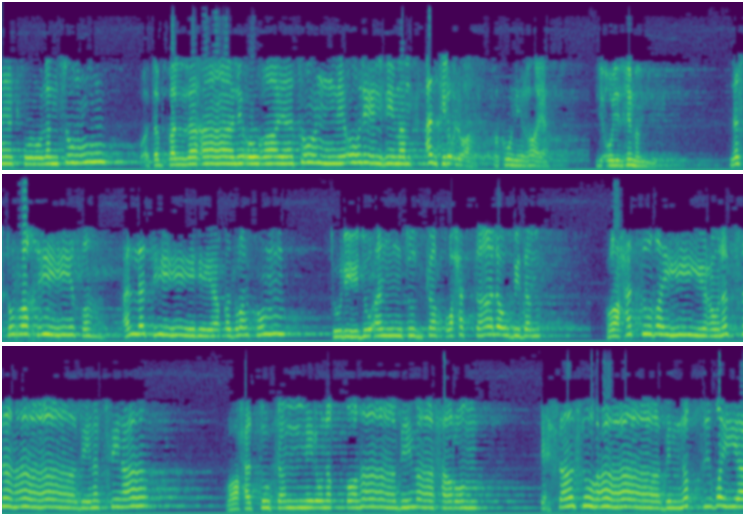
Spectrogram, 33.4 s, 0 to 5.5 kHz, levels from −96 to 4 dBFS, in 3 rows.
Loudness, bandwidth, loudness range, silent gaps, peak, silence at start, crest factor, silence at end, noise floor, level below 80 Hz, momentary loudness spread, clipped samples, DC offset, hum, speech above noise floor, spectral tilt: -13 LUFS; 5.4 kHz; 5 LU; none; 0 dBFS; 0 s; 14 dB; 0 s; -44 dBFS; -60 dBFS; 13 LU; under 0.1%; 1%; none; 31 dB; -8.5 dB/octave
